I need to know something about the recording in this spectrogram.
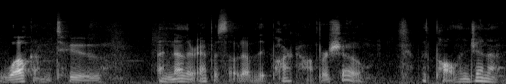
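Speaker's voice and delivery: whispering. Opening the show's episode with the co-host, whispering. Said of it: "Why are you whispering?".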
